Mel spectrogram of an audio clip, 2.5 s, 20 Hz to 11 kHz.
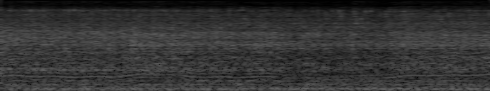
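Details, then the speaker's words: Pfaff Hobbymatic 807 sewing machine after fixing the motor's rubber drive wheel, whose flat spot from sitting caused buzzing and rattle: smooth, even hum at steady speed with no rattle or buzzing pulses. "This no longer has the typical buzz for the uh FA Hobby Matic 807. This is what it sounds like now."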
